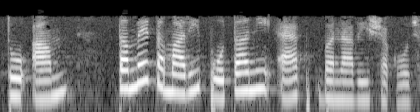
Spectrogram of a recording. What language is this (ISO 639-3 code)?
guj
